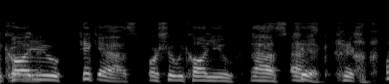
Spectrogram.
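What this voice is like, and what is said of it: Imitates another person's voice. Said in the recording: “His Adam West impression was freaking spot on. ... It was so spot on, dude. It was so good. The Adam West impression was so good.”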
